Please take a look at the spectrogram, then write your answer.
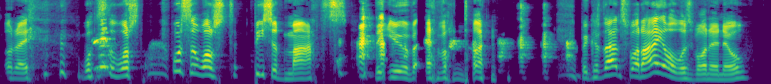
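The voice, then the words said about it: Scottish accent. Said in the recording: “it's your Scottish accent ... I love your Scottish accent”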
